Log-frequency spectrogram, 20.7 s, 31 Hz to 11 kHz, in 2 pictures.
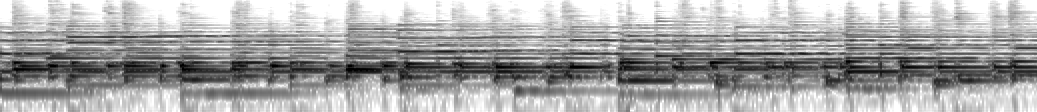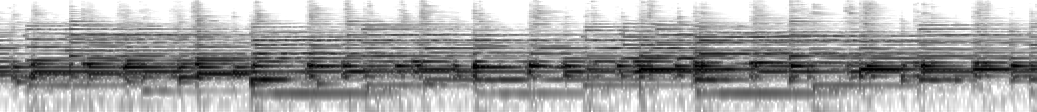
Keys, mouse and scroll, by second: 0.3 1, 0.8-3.7 drag, 5.3 scroll up 1, 5.6 click, 6.3 right click, 7.5 End, 7.9 Page_Up, 9.0 click, 10.0 ctrl+Page_Down, 10.5 Page_Down, 11.4 1, 11.9-18.4 drag, 18.6 click, 20.4 click, 20.6 scroll down 1.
